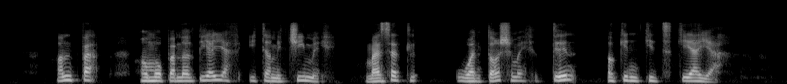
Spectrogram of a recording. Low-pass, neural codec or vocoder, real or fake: 7.2 kHz; codec, 16 kHz, 0.8 kbps, ZipCodec; fake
